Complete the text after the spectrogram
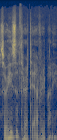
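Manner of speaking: very soft, hushed public-radio host delivery. After noticing the yelling, the speaker repeats the point in an NPR voice. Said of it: "I'll put on my NPR voice".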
